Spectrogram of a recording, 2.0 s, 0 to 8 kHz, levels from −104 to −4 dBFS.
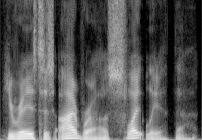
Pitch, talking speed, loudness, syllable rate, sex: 100 Hz, 205 wpm, -18 LUFS, 5.3 syllables/s, male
